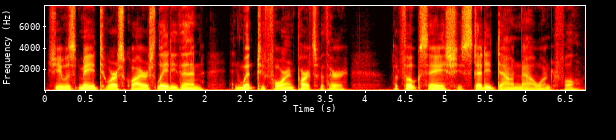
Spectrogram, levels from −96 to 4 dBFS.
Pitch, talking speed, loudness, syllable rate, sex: 85 Hz, 205 wpm, -19 LUFS, 5.0 syllables/s, male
